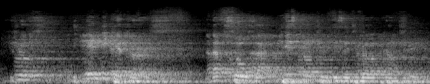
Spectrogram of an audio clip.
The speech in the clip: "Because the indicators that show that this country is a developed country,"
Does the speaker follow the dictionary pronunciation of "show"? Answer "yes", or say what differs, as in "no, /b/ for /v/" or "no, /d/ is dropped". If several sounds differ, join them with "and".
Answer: no, /s/ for /ʃ/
